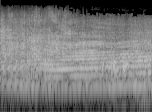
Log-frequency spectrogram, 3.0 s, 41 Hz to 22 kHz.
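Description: A historic Grand Prix Formula 1 race car with a 2-litre engine roars past at the Goodwood Madgwick Cup, its loud engine note holding steady and then shifting slightly in pitch as it goes by, with no talk over it.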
